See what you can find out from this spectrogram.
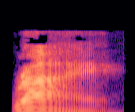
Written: rai

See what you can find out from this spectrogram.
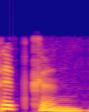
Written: pipkin

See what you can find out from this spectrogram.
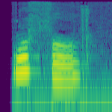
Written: woofled

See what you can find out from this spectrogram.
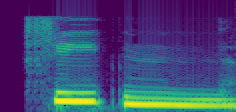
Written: cetin

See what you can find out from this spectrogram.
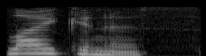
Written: lichenous

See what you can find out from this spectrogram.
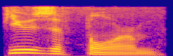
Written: fusiform

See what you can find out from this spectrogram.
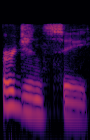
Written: urgency

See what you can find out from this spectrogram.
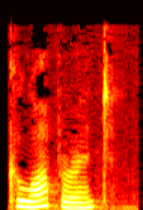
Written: cooperant

